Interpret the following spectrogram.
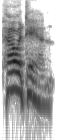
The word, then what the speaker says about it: Powhatan: the beginning you know not to correct you the pronunciation but it's powhatan i grew up probably right i grew up in virginia and i lived on powhatan avenue so just for what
